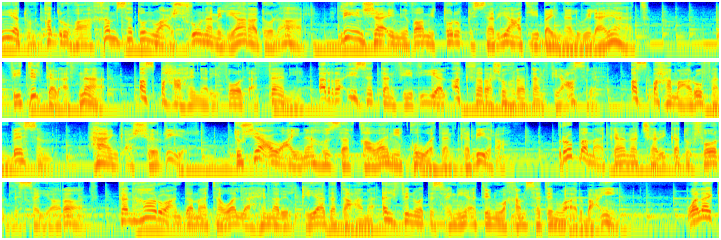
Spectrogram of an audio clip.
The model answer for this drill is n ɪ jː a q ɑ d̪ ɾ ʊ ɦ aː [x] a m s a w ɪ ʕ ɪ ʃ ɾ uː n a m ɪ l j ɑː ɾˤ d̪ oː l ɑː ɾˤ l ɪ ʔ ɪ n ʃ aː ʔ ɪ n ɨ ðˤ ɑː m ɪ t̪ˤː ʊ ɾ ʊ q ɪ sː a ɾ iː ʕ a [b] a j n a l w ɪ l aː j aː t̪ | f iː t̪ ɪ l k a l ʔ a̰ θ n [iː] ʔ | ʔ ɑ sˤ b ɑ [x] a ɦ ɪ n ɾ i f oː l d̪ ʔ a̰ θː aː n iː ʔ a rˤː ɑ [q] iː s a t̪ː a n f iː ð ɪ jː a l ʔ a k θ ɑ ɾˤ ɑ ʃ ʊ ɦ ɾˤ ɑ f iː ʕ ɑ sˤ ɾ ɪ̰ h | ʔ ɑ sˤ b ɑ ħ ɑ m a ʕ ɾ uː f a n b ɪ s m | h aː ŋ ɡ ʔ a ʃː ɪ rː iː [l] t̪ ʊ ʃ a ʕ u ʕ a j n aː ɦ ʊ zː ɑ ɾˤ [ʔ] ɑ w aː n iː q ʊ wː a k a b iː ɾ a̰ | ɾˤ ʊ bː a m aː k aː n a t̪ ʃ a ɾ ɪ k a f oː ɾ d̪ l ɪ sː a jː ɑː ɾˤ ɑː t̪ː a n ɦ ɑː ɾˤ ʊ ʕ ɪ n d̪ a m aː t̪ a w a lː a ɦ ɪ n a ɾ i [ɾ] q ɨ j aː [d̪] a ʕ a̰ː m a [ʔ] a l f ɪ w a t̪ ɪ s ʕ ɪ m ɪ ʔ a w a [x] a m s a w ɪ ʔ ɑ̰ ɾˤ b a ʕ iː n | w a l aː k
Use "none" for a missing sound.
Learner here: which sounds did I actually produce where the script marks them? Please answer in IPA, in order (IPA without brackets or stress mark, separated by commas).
x, b, aː, ħ, ʔ, ɾ, q, l, d̪, ʔ, x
